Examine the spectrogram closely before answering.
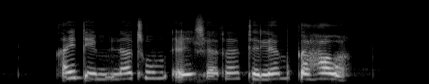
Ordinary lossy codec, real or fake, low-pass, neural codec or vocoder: none; fake; 14.4 kHz; codec, 32 kHz, 1.9 kbps, SNAC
